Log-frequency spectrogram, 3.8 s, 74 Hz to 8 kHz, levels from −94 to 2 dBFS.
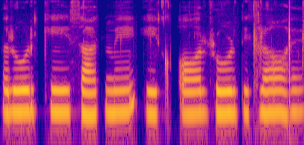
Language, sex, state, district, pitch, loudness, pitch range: Hindi, male, Himachal Pradesh, Shimla, 215 Hz, -18 LUFS, 210-220 Hz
